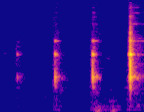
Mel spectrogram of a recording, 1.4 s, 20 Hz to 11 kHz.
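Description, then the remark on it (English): A Metro Timer metronome app ticks at a quick, steady pace, set to 159: four short, bright clicks in a row, the first barely audible and each following one louder, with no one speaking. “So, you know, you'd start the little Metro Timer, and I could even see if I can open it right now, and you kind of hear what this is.”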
